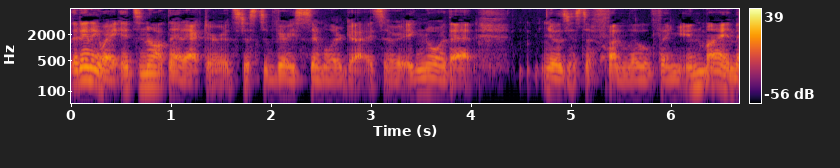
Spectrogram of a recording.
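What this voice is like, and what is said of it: Usual voice. Nothing is said of it.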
